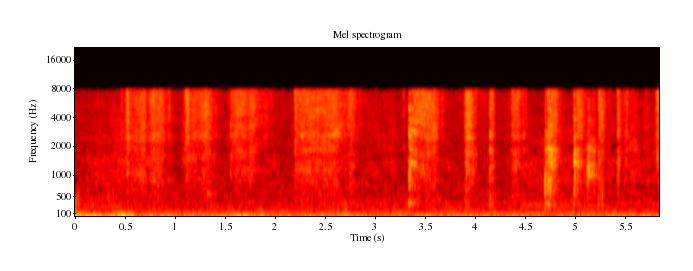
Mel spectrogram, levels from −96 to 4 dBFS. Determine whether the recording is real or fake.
real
